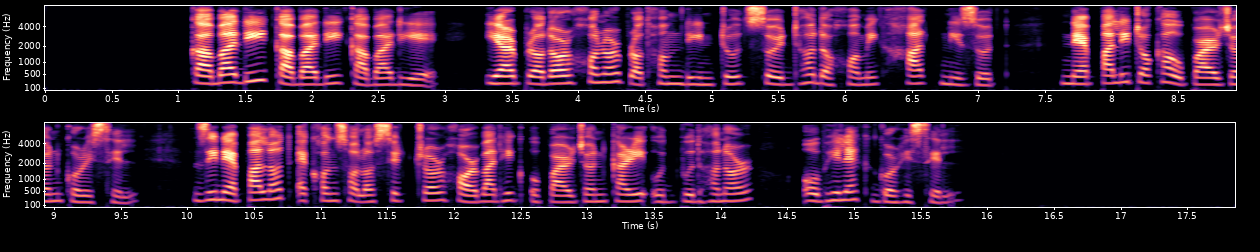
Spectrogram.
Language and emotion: Assamese, neutral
